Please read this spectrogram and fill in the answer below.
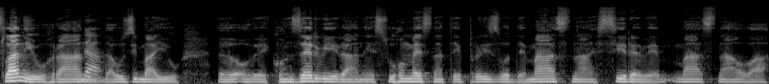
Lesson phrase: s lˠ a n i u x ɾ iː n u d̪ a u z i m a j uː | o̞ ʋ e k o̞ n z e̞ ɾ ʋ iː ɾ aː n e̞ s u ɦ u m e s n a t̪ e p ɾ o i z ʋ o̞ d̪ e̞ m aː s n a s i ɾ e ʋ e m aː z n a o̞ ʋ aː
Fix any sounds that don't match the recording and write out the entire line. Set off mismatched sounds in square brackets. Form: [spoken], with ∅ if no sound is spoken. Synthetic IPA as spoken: s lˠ a n i u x ɾ [aː] n u d̪ a u z i m a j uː | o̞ ʋ e k o̞ n z e̞ ɾ ʋ iː ɾ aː n e̞ s u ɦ [o] m e s n a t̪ e p ɾ o i z ʋ o̞ d̪ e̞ m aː s n a s i ɾ e ʋ e m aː [s] n a o̞ ʋ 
